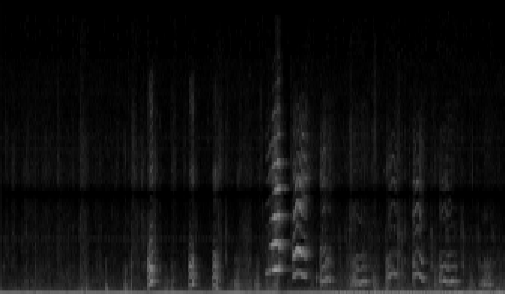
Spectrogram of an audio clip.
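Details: Three-week-old Australian Shepherd puppies near Mooresville, North Carolina, just finding their voices: scattered soft whines and short squeals, one sharp high yelp standing out midway, over a constant low electrical hum.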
